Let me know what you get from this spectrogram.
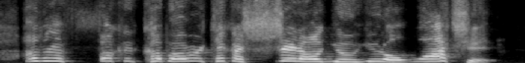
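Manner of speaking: shrill, very high, threatening yell. Retelling what the wife's friend yelled during an argument: imitating someone yelling. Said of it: "she yelled".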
